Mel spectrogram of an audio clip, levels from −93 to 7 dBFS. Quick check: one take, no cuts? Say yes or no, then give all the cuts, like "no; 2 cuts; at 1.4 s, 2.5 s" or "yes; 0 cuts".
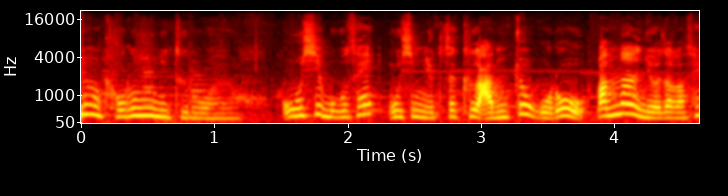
no; 1 cut; at 1.5 s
